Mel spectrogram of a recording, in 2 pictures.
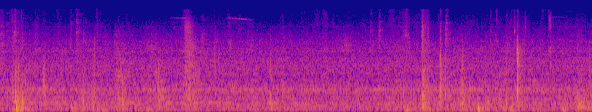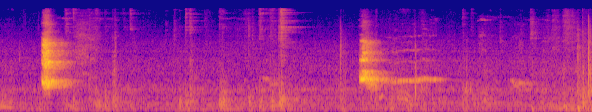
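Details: Blenheim Cavalier King Charles Spaniel puppies, a litter of five born at New Year's, in an indoor pen after moving to a bigger one. Two sharp, high yips sound about four seconds apart, the second trailing into a brief whine, amid quiet room rustles.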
